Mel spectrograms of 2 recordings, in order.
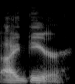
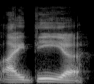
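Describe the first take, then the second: First: The word is said with two syllables. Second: The word is said with three syllables. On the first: "she says idea" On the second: "we go idea"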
